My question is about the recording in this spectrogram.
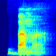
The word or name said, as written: bummer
